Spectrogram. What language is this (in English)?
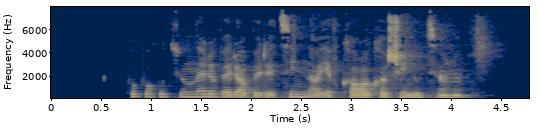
Armenian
